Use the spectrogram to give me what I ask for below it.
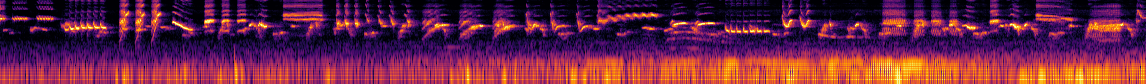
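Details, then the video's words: Lively, long rolling song of an Asian pied starling, meant to prompt silent starlings to sing: a dense, continuous jumble of chattering, rasping notes and bright whistled phrases with almost no pauses. "Jalak Suren Gacor Dor Ngerol Panjang Ampuh Buat Pancingan Jalak Macet Agar Bunyi"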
